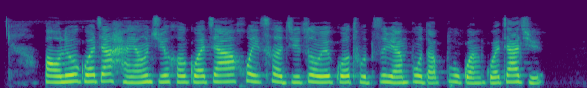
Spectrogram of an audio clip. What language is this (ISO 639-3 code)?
zho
